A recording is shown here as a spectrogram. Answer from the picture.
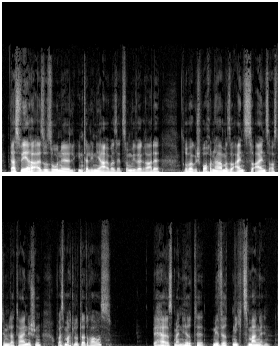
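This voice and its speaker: Pitch swings very widely while the pace stays moderate. The audio is very clean, with silence behind it. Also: man, medium pitch for a man. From Austria, Carinthia (Gailtal). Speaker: Luther expert. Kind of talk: casual expert conversation. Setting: studio.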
